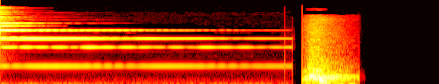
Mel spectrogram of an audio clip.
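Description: Notification-bell sound effect from an animated subscribe button: a bright bell ding that rings and fades over about a second and a half, followed by a short thump, the loudest moment.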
